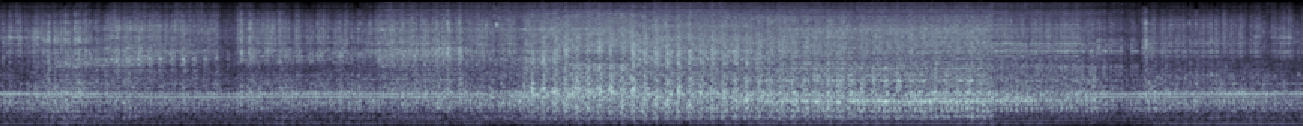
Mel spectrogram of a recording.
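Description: A power drill bores a hole through a metal part during a motorcycle bobber build, a loud steady whirring grind that holds continuously with slight changes in pitch.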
